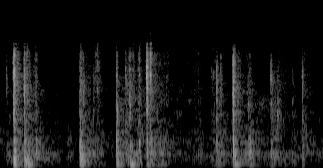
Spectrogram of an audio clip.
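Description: Keystrokes on a computer keyboard while entering button text in an Android app layout, a series of close, distinct clicks in short irregular bursts with brief pauses between them, and no voices.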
